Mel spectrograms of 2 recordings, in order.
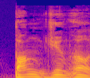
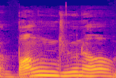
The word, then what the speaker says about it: Bong Joon-ho: Snowpiercer is a film by Bong Joon-ho. Did I say that right? – Uh-huh. Bong Joon-ho. – Bong Joon-ho.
